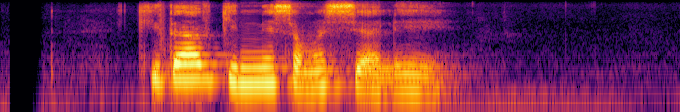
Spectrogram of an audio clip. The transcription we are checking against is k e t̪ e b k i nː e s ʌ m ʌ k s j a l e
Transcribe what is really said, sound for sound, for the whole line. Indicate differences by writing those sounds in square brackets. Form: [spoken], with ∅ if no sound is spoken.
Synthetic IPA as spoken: k [i] t̪ [a] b k i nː e s ʌ m ʌ [∅] s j a l e

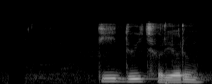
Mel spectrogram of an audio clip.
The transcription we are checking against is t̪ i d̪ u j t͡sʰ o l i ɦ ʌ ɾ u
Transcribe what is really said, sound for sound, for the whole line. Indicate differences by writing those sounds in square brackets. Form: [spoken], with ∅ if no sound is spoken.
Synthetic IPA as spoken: t̪ i d̪ u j t͡sʰ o [ɾ] i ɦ ʌ ɾ u

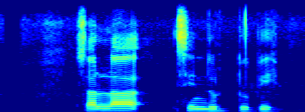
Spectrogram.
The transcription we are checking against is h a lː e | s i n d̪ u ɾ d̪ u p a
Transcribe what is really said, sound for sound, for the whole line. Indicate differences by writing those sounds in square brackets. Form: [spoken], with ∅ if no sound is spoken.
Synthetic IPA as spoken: [s] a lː [a] | s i n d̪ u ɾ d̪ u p [i]

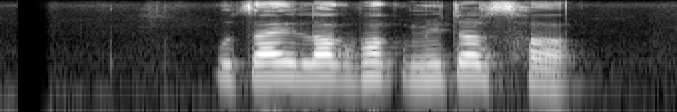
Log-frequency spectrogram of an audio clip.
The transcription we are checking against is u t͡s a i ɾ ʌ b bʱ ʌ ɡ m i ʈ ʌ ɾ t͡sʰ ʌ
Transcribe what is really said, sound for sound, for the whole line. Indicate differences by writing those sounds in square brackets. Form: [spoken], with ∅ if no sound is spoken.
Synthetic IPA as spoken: u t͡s a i [l] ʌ [ɡ] bʱ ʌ ɡ m i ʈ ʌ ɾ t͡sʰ ʌ

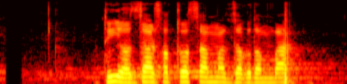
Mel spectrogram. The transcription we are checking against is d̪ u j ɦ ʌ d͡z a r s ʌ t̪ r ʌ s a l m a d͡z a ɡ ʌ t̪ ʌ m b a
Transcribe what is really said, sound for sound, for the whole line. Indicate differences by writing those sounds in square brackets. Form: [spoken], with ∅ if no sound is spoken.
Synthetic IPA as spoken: d̪ u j ɦ ʌ d͡z a r s ʌ t̪ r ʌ s a l m a d͡z [ʌ] ɡ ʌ [d̪] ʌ m b a

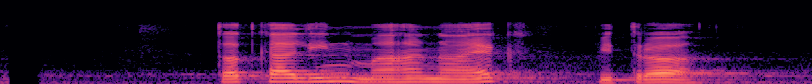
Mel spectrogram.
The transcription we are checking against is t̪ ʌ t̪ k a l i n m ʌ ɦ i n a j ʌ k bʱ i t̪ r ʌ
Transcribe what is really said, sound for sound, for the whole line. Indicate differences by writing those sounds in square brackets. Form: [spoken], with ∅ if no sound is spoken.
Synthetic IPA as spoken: t̪ ʌ t̪ k a l i n m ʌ ɦ [a] n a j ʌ k bʱ i t̪ r ʌ

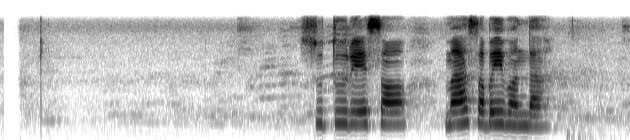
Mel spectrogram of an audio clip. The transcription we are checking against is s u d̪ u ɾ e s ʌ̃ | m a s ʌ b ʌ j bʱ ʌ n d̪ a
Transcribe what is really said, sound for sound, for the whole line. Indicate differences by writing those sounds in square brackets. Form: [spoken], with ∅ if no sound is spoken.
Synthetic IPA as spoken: s u [t̪] u ɾ e s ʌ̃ | m a s ʌ b ʌ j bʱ ʌ n d̪ a

